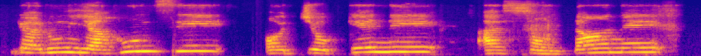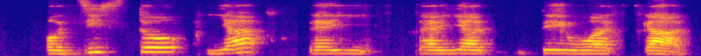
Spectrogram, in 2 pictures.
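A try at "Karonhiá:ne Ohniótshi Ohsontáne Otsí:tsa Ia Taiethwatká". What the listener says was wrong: Daya, put a break at Daya. Daye. Daye de what? Gato.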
